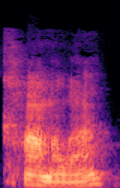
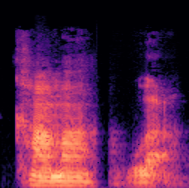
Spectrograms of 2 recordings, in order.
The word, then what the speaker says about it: Kamala: and his running mate kamala harris i mean just as a point of reference it's pronounced kamala like the comma with allah it really irks me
